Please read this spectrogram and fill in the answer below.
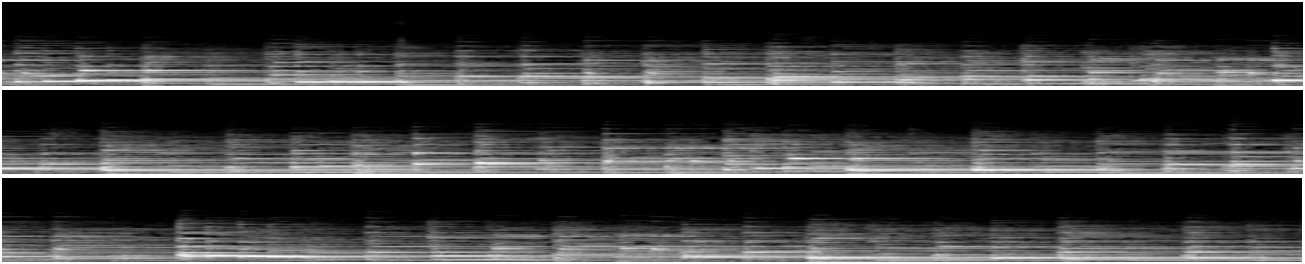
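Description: Background piano music: chords and melody notes struck at an even, unhurried pace.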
